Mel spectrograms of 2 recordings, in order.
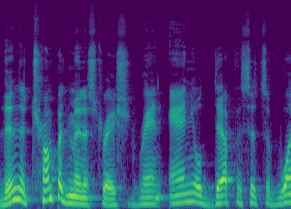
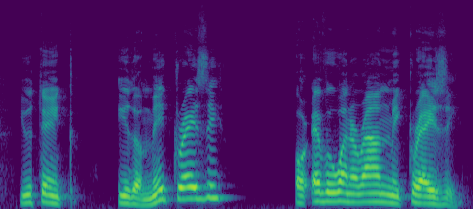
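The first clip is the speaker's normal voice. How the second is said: put-on Russian accent in English; 2 semitones higher than usual. Quoting a russian economist from a documentary, in a russian accent. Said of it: "in a great Russian accent".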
